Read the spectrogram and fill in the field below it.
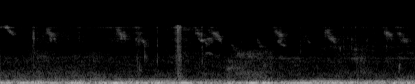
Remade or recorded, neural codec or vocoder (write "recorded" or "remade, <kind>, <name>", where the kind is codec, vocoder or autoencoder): remade, codec, DAC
